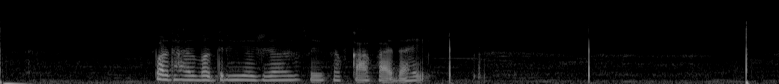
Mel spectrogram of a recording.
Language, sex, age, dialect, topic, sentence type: Chhattisgarhi, female, 41-45, Western/Budati/Khatahi, banking, question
